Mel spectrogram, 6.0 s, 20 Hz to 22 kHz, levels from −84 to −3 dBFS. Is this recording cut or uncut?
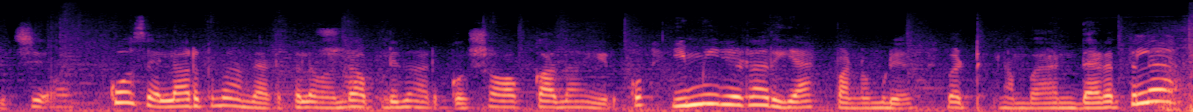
cut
